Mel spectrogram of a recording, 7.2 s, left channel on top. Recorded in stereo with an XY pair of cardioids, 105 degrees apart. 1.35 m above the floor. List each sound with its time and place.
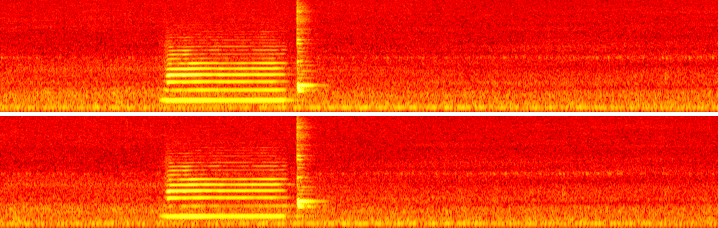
1.6 s a trumpet: 20° left, 1.3 m
3.0 s a cowbell: 5° left, 0.8 m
